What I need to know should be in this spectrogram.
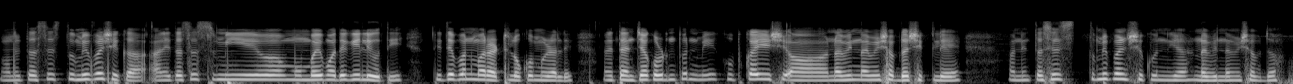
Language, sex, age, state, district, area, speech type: Marathi, female, 45-60, Maharashtra, Amravati, urban, spontaneous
